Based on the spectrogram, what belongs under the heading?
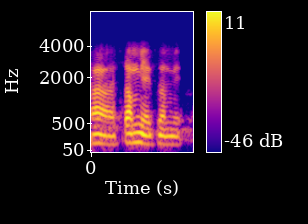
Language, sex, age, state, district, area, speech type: Sanskrit, male, 18-30, West Bengal, Cooch Behar, rural, conversation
